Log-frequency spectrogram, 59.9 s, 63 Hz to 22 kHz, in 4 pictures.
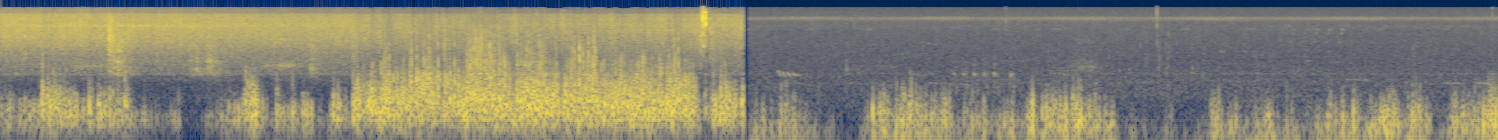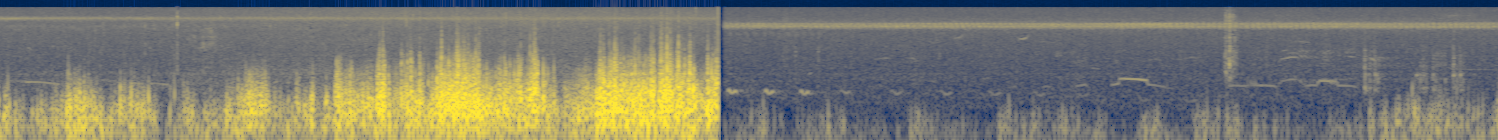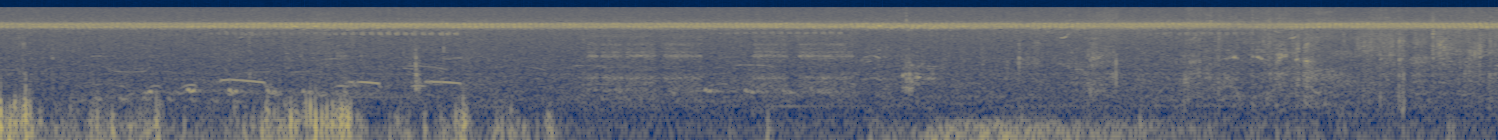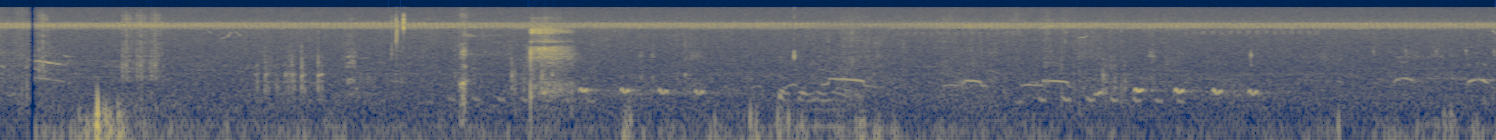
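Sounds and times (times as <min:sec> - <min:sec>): high-pitched insect drone: 0:00.0 - 0:07.4, 0:32.2 - 0:41.2
wind buffeting microphone: 0:00.0 - 0:11.3, 0:12.1 - 0:22.2, 0:28.4 - 0:31.6, 0:45.6 - 0:46.5.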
